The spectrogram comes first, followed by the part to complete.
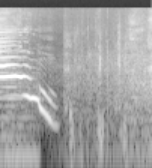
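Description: A person's long, high-pitched yell of "Nããão!", rising and then dropping steeply in pitch until it cuts off under a second in. After it comes a quieter outdoor background with a few light knocks.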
